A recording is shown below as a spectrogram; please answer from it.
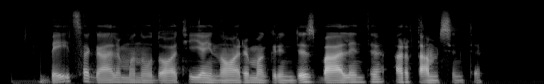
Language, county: Lithuanian, Vilnius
